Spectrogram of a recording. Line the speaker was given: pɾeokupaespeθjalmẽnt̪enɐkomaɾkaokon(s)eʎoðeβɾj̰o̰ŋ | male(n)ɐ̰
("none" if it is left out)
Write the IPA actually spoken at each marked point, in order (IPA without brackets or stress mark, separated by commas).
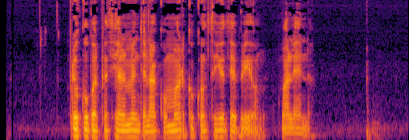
θ, n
